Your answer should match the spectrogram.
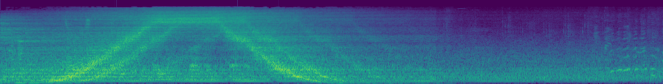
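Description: Electronic music on the stage sound system: a synthesizer sweep rises steeply in pitch over about a second and then falls back again, over a held low drone. The music dies away about four seconds in, leaving a quieter tail.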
